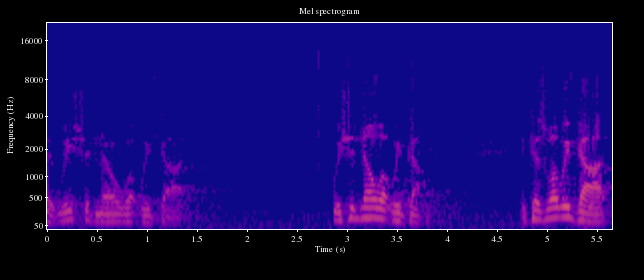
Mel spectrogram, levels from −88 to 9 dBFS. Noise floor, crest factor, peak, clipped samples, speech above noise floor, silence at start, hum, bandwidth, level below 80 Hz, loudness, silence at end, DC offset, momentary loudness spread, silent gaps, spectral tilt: -82 dBFS; 20 dB; -30 dBFS; under 0.1%; 35 dB; 0 s; none; 15.5 kHz; -82 dBFS; -48 LUFS; 0 s; under 0.1%; 16 LU; none; -6.5 dB/octave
